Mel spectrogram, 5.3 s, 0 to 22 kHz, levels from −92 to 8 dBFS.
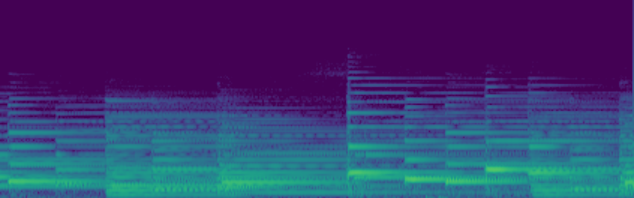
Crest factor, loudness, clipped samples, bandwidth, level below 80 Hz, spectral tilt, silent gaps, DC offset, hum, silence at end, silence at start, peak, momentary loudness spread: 14 dB; -29 LUFS; under 0.1%; 4.6 kHz; -54 dBFS; -10.5 dB/octave; none; under 0.1%; none; 0 s; 0 s; -16 dBFS; 7 LU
